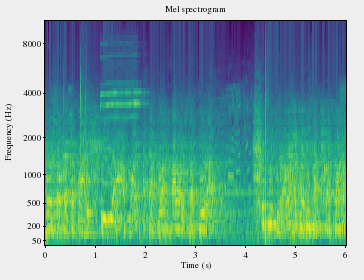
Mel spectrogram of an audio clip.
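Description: Crowd and voices at a volleyball match, with a referee's whistle blown once about a second in, lasting under a second. A single sharp smack follows about four seconds in, as the ball is put in play.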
